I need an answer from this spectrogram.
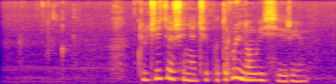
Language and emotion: Russian, neutral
